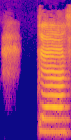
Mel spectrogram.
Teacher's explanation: कैफ ये बिल्कुल बारीक लेटर है और ये हार्ड पैेट जो है हमारा वहां पर टच होकर ये अदा होता है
